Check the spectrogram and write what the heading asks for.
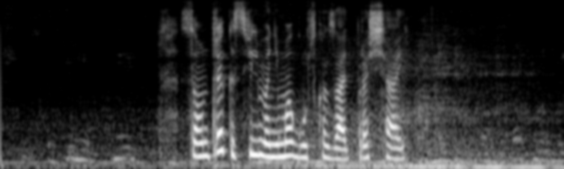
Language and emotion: Russian, neutral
